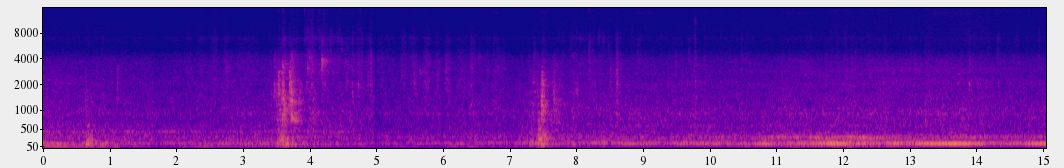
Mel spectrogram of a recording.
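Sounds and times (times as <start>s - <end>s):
water splashing during bathing: 3.4s - 10.1s.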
